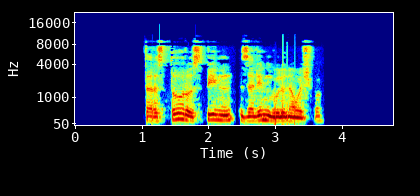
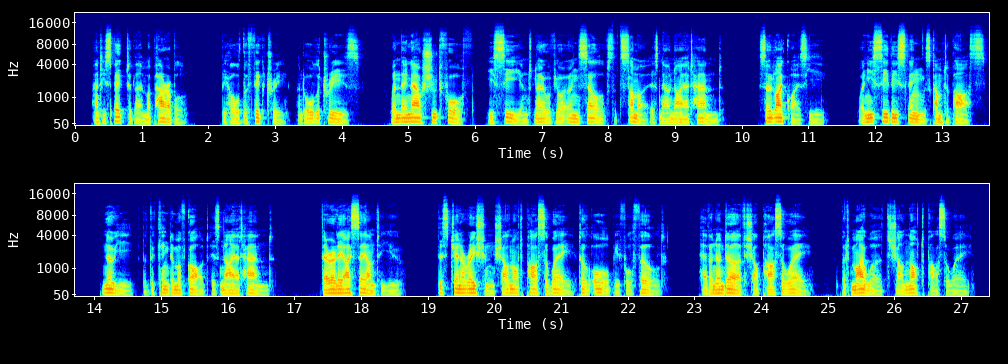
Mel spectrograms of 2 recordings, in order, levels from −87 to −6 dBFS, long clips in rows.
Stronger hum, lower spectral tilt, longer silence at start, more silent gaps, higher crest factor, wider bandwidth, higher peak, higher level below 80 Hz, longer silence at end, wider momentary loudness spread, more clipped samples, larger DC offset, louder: neither; about the same, -4 dB/octave vs -4 dB/octave; first, 1.05 s vs 0.25 s; neither; second, 12 dB vs 24 dB; second, 9.6 kHz vs 15.5 kHz; first, 0 dBFS vs -4 dBFS; about the same, -44 dBFS vs -48 dBFS; first, 1.1 s vs 0.3 s; second, 9 LU vs 14 LU; neither; neither; first, -11 LUFS vs -28 LUFS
